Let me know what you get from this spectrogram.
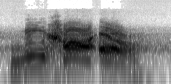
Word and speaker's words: Michael: This is pronounced actually as Michael.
